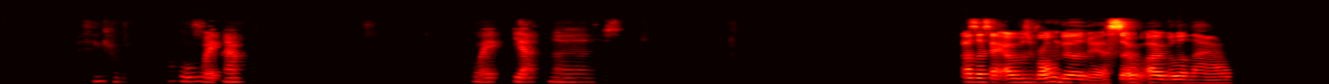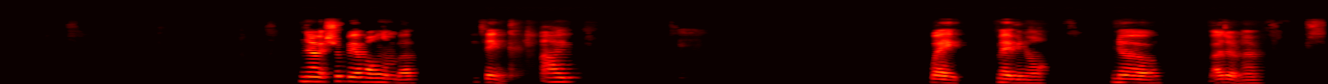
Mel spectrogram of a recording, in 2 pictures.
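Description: A young woman speaks calmly nearby in short bursts.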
